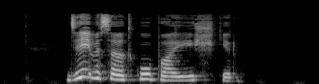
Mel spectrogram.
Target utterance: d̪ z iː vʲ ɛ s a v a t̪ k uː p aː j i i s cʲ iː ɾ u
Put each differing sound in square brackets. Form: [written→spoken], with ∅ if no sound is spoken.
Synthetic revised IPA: d̪ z iː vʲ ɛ s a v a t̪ k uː p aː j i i [s→ʃ] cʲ [iː→i] ɾ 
